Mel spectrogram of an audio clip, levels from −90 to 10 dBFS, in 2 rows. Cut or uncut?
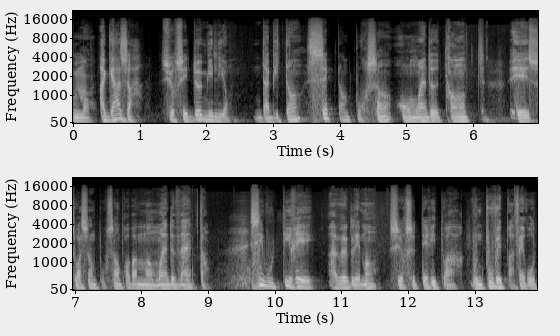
uncut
